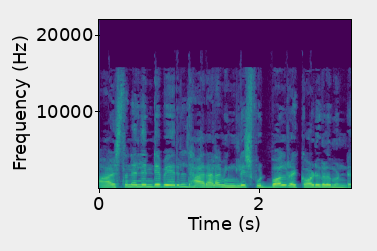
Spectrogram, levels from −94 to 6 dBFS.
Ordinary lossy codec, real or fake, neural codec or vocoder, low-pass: AAC, 48 kbps; real; none; 19.8 kHz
